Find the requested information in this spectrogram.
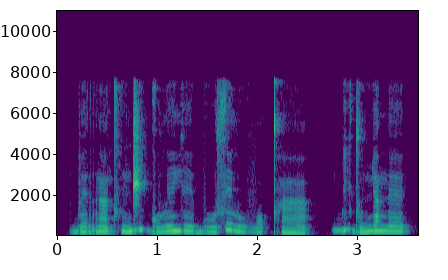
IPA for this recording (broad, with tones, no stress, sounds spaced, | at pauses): b ɛ˨ r ã˨ tʰ ĩ˨ d͡ʒ i˦ ɡ o˨ l e˦ j eː˦˨ b oː˨ s e˦ l u˨ β ɔ˨ kʰ ã˨ | ɡ͡b i˦ d o˨ ɲ a˦ n ɛ˦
